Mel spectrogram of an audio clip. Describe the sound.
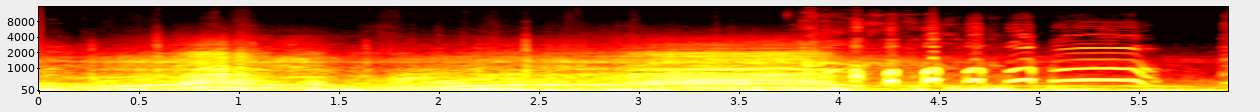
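A car engine revs hard while driving on sand dunes with stability control switched off, its pitch surging up and down in loud, sustained waves, with voices near the end.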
